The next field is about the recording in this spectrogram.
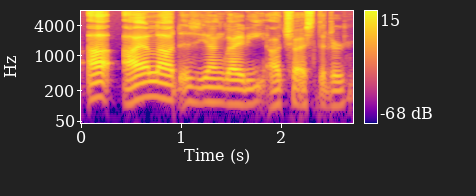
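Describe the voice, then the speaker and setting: A man in casual conversation, speaking slangy, halting and repeating words. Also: medium pitch, creaky, no room sound, studio quality. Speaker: host. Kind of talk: casual chat.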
